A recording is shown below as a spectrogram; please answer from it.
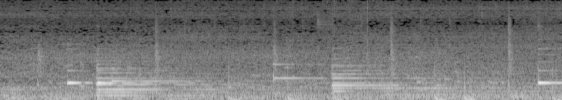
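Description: Background music of held chords, with new chords struck about a second in, again half a second later, and again about five seconds in, over a steady hiss.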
